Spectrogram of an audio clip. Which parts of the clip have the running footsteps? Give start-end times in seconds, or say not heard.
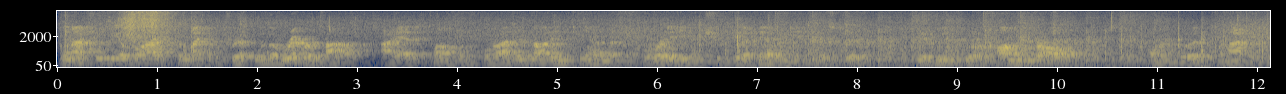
0.0-1.6, 7.0-11.8.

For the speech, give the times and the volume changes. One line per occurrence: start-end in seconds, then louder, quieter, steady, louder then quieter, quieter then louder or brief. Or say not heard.
0.0-12.0 steady.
